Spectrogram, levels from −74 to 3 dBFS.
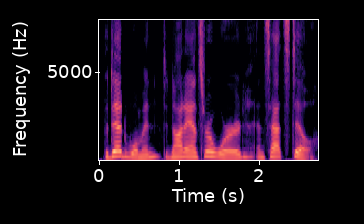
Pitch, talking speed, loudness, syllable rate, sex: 220 Hz, 260 wpm, -19 LUFS, 5.4 syllables/s, female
